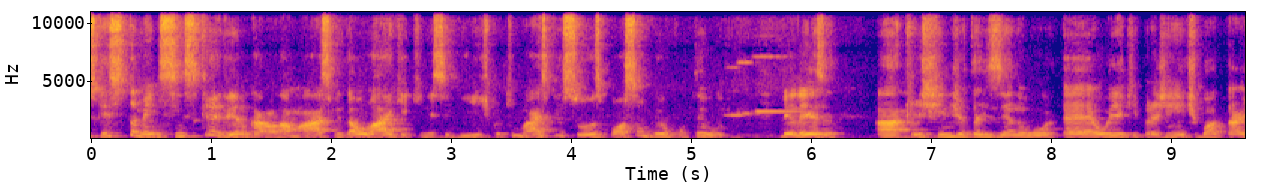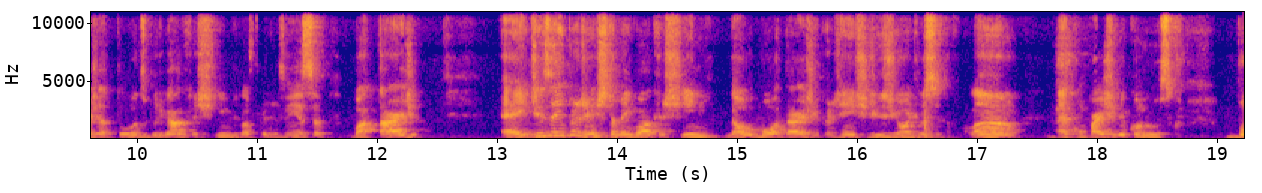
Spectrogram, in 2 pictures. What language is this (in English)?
Portuguese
